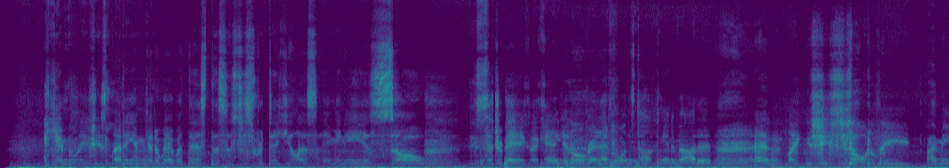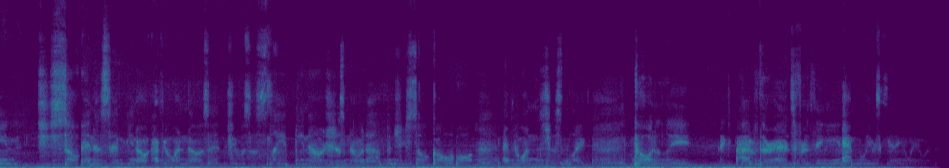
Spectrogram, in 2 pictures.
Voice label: whispers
